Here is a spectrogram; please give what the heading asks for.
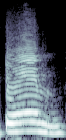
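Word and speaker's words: damn: एम है, एन, एम के बाद क्या है, एन, तो इसे पढ़ रहे हैं डैम। क्या पढ़ रहे हैं, डैम। एम को नहीं पढ़ रहे, लिखा तो रहेगा लेकिन हम पढ़ेंगे नहीं, इसे बोलते हैं साइलेंट लेटर।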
